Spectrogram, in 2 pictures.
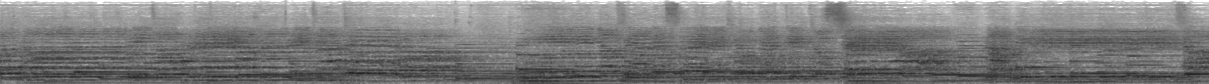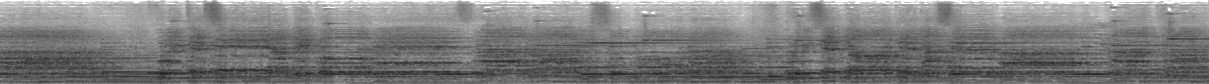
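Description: Mixed choir of men's and women's voices singing in harmony, with sustained low notes under the voices and piano accompaniment, in phrases that rise and fall in loudness.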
